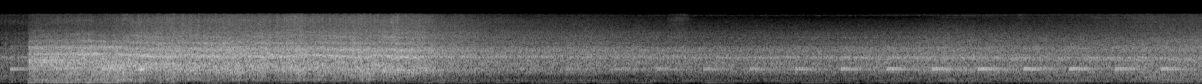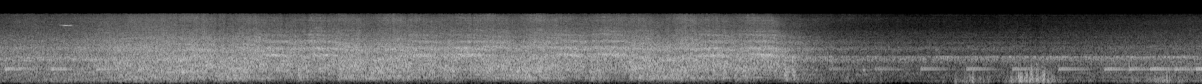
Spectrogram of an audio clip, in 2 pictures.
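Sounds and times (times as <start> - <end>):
level-crossing warning bell: 0.0 - 2.4, 5.6 - 13.4, 14.4 - 24.0
electric train passing: 0.0 - 24.0
train wheels clattering on rail joints: 11.6 - 24.0.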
